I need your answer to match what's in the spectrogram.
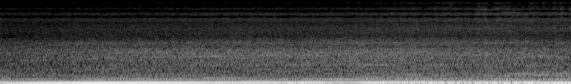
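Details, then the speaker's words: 1984 Porsche 944 idles perfectly but stumbles and breaks up under light throttle, failing to rev cleanly past about 2200 rpm; owner had swapped fuel pump, airflow meter, computer and fuel pressure regulators without curing the misfire. "so this is what the car does start it up runs and idles perfect give it g gas starts breaking up ease the gas real"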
